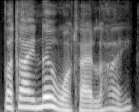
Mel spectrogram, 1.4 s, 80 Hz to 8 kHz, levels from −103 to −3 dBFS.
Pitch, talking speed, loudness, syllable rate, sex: 175 Hz, 260 wpm, -15 LUFS, 4.7 syllables/s, male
